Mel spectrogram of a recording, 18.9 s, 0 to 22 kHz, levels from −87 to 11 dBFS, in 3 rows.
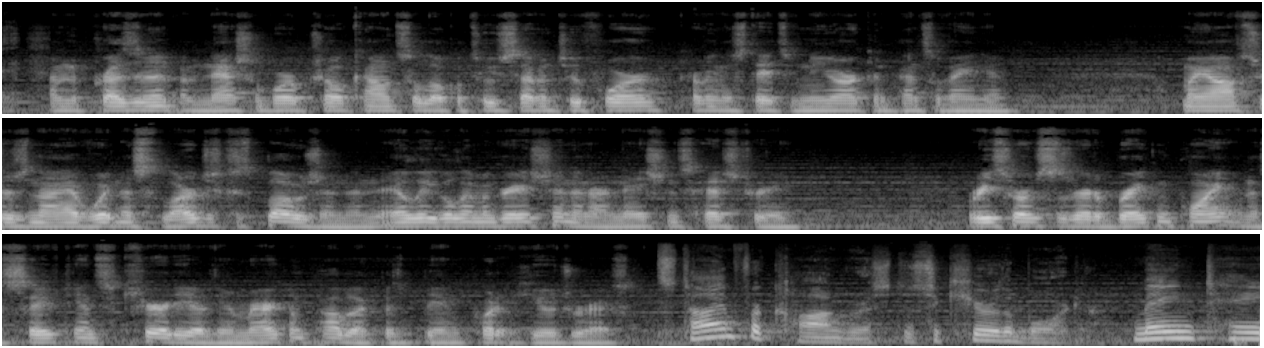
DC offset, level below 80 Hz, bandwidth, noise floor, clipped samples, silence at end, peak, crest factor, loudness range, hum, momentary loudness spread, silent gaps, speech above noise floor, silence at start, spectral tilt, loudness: under 0.1%; -44 dBFS; 15.5 kHz; -46 dBFS; under 0.1%; 0 s; -4 dBFS; 18 dB; 4 LU; none; 11 LU; none; 24 dB; 0 s; -6 dB/octave; -22 LUFS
